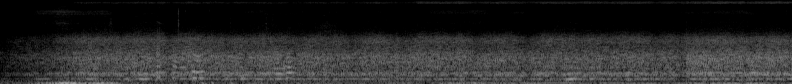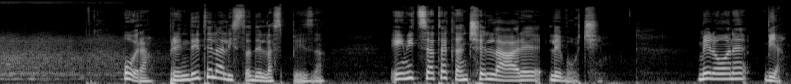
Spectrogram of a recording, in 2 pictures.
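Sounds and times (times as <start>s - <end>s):
many bees buzzing: 0.0s - 9.8s
speech: 9.2s - 14.0s, 14.9s - 15.8s.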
